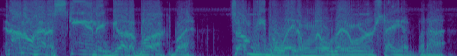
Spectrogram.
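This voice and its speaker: A man's voice: fairly low pitch, brisk, creaky, over a noisy crowd, rough recording. A man voicing a blustery, nervous backwoods uncle with an American accent, rambling and swearing in an improvised comic monologue. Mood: excited. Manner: rambling, folksy, profane, excitable.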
